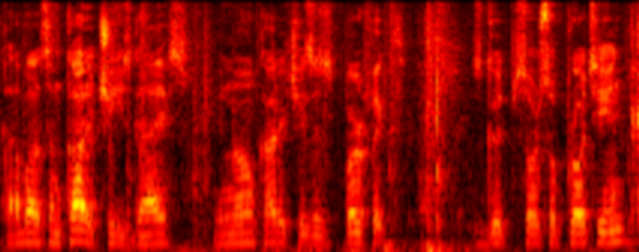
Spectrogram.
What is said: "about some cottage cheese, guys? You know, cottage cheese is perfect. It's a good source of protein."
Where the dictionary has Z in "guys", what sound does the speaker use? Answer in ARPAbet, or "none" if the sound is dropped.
S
